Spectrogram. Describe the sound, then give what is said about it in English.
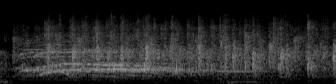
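A live audience applauds warmly at a live event, dense overlapping clapping continuing steadily for a few seconds, with faint cheers mixed in and no one speaking. “I should make it clear, you don't have to applaud only when I tell you to. You can spontaneously applaud as well.”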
